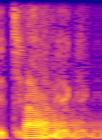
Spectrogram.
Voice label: "atomic", vox; Source Engine; bshift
